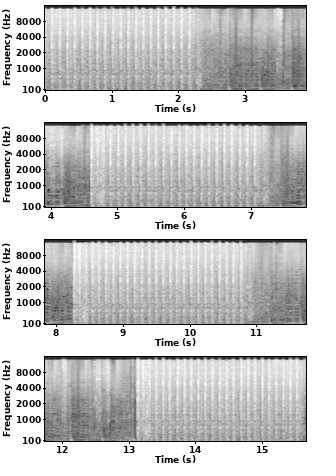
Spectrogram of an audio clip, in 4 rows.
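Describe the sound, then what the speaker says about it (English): HBRa3 Insanity rifle from Call of Duty Advanced Warfare firing in sustained full-auto bursts: loud, dense, rapid gunfire pouring out in four long strings as magazines empty, with short pauses between bursts. "I also shoot that, so you kind of just listen, kind of watch the guns empty their clips"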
